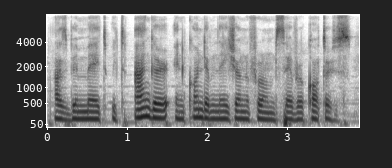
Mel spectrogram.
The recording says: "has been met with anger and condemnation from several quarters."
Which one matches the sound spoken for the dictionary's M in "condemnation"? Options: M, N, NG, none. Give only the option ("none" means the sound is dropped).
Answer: M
